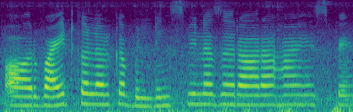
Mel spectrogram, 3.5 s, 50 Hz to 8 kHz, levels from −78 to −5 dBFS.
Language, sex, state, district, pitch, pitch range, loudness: Hindi, female, Bihar, West Champaran, 255 Hz, 235-265 Hz, -18 LUFS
